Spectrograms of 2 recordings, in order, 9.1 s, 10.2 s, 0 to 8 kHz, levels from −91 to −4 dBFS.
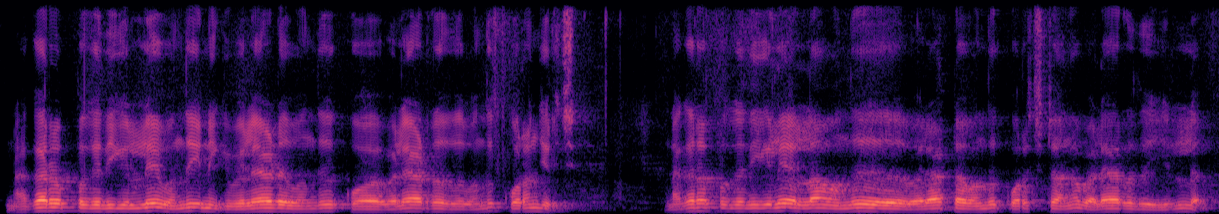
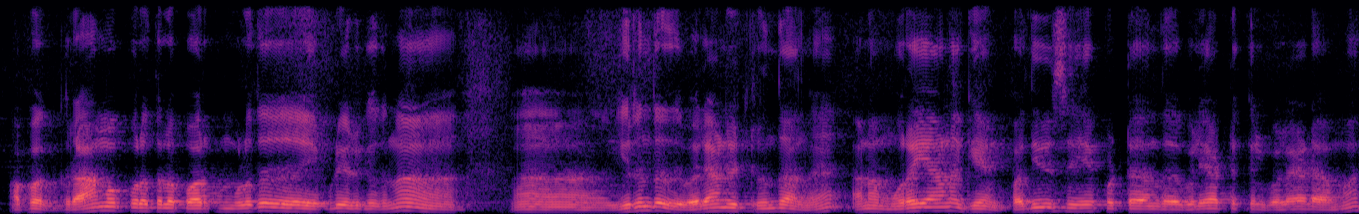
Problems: low volume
